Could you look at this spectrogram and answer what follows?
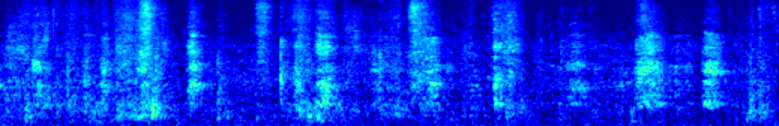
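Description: A small dog play-fighting with a cat: faint, irregular short huffs and scuffles, about ten in five seconds.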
